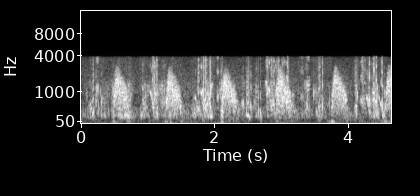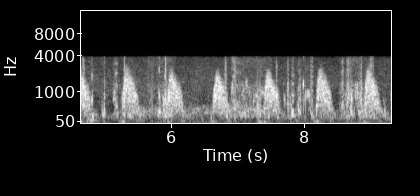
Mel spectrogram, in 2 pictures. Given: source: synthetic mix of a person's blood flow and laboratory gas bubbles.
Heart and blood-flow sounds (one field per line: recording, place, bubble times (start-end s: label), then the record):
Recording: Doppler ultrasound of blood flow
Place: subclavian vein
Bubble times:
0.06-0.78 s: bubbles
0.86-1.53 s: bubbles
1.63-2.17 s: bubbles
2.37-3.21 s: bubbles
3.25-3.76 s: bubbles
4.08-4.61 s: bubbles
4.65-4.72 s: bubbles
4.77-4.84 s: bubbles
4.94-5.04 s: bubbles
5.11-5.47 s: bubbles
5.63-6.09 s: bubbles
6.60-8.21 s: bubbles
8.50-9.06 s: bubbles
9.17-9.31 s: bubbles
From the record:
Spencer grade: 3 (all of the cardiac periods contain showers or single bubble signals, but not dominating or overriding the cardiac motion signals)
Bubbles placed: anywhere in the cardiac cycle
